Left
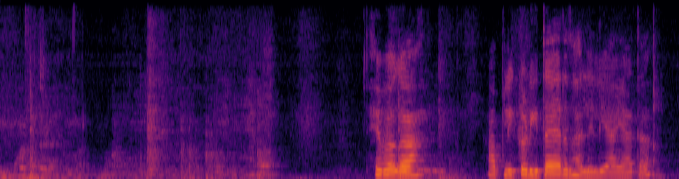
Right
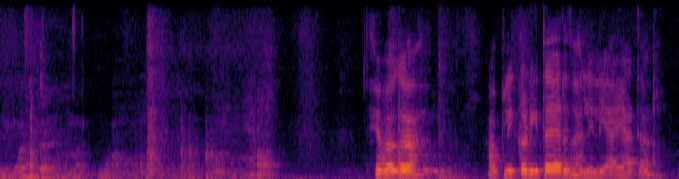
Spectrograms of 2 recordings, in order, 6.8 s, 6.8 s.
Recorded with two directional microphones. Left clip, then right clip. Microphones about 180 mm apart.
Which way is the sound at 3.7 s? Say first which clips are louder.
Left 2 dB; 40° left (ahead or behind).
